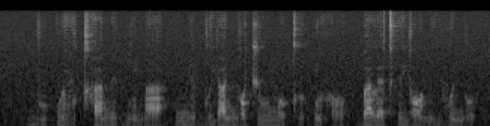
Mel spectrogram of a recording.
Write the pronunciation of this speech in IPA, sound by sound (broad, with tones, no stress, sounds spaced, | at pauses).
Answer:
b uː˦ kʷ ã˨ v ʊ˦ kʰ a˦ n ɪ˦ ɡ͡b ũ˨ m a˦ | ɲ ɪ˦˨ b ʊ˦ j a˦ ɲ ɔ˦ t͡ʃ uː˦ m o˨ kʼ ʊ˨˦ k͡p ũ˨ h ɔ˨ | ɡ͡b a˦ l ɛ˦˨ tʰ ɪ˦ j ɔ˦˨ n iː˦ β ʊ˨ ɲ o˨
